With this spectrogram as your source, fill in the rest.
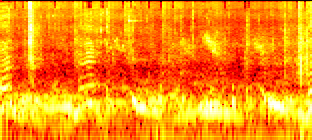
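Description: Pigeons coo repeatedly in soft, rolling low-pitched calls, several birds close by with a bit of background noise.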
